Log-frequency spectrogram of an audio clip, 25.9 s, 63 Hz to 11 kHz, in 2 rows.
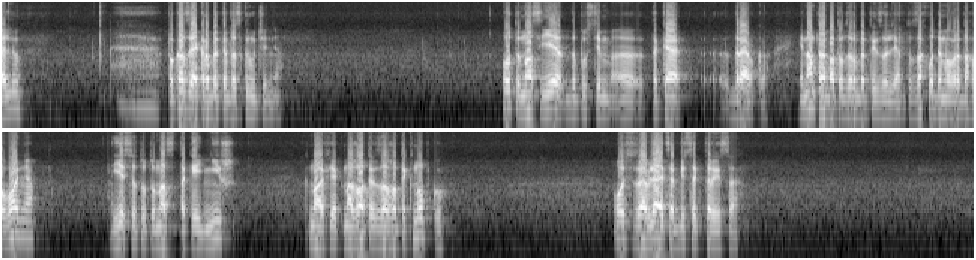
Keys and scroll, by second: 0.1 Delete, 3.0 Tab, 8.1 Tab, 12.0 Tab.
